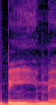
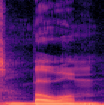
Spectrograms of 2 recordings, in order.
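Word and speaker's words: Böhm: It wasn't Beam. – It was Boehm.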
